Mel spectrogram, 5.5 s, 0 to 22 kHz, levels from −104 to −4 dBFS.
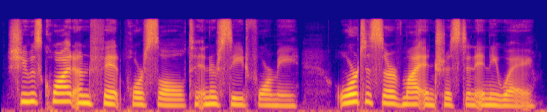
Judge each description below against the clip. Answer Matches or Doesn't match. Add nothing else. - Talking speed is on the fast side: Doesn't match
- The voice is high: Matches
